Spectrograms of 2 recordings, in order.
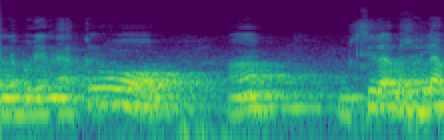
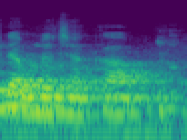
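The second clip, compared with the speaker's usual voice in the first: ordinary delivery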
